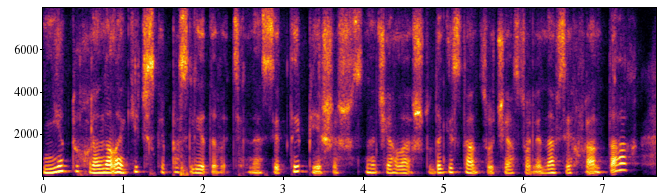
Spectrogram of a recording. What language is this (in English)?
Russian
